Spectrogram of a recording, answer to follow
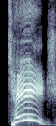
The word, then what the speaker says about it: Tage: And your answer is Tage. He's all the rage.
